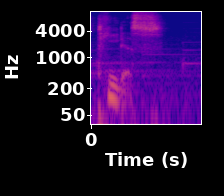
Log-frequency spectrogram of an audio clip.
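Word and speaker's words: Tidus: I almost said Titus, it's Titus. I know I've already said Titus. The correct pronunciation now is Titus. I'm going to try to say Titus. I've been calling him Titus for years.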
